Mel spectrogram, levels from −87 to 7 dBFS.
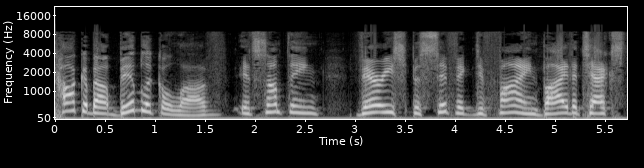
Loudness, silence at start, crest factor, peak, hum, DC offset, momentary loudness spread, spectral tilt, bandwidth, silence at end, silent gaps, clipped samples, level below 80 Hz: -14 LUFS; 0 s; 14 dB; 0 dBFS; none; 5%; 10 LU; -5 dB/octave; 9.4 kHz; 0.05 s; none; 0.2%; -46 dBFS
